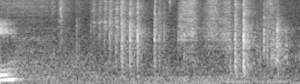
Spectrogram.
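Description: Glossy magazine pages being turned by hand: a quick run of crisp paper rustles and flicks.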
